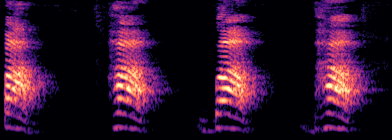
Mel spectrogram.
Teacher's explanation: और होठ जैसे आप ओ बोलेंगे उसी तरह से आप पा बोलेंगे, ओ तो स्वर हो गया, पा बोलेंगे तो पा में दोनों ओठ मिलते हैं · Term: ओष्ठ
